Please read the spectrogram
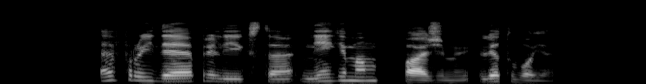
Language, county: Lithuanian, Klaipėda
